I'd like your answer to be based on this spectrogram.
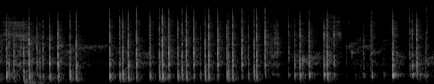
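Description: Long nails rapidly tap a hollow white plastic shampoo or lotion pump bottle with a handle and gold collar, held close, striking both its body and its pump. The result is a quick run of short, bright, dry clicks with a brief pause near the one-second mark.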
